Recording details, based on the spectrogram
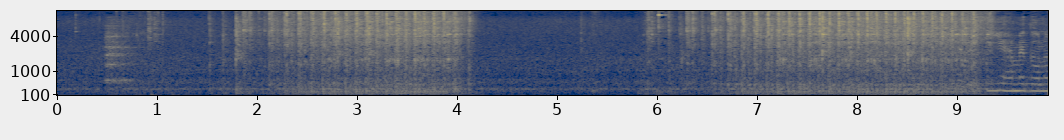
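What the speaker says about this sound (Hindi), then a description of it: "यहाँ से सिलाई लगा लेंगे।" A sewing machine stitches a folded seam on a skirt being made from a saree, running in two long steady bursts of rapid, even mechanical chatter. A short pause falls between the bursts, and a dog whimpers and yips faintly in the background.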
